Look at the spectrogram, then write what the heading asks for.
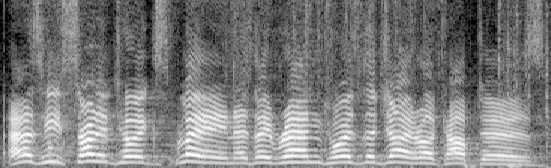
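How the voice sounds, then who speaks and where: A man's voice: very high-pitched, normal speed, bright, forceful tone, soft background music. A man hosting and narrating an old-time radio comedy serial with a dramatic announcer delivery. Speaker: host and narrator.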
